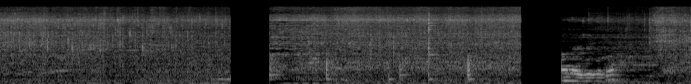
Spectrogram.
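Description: Onion frying in a pan with curry leaves and garlic, giving a steady close sizzle and crackle with scraping stirs, broken by two short silent cuts.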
